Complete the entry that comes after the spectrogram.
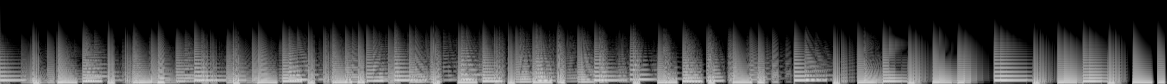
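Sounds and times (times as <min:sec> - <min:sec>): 
Roland TB-03 synthesizer with tape delay: 0:00.0 - 0:11.6.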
